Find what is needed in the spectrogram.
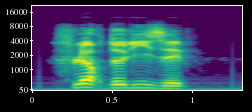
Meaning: to decorate with fleurs-de-lys
- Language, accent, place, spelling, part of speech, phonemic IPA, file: French, France, Lyon, fleurdelyser, verb, /flœʁ.də.li.ze/, LL-Q150 (fra)-fleurdelyser.wav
